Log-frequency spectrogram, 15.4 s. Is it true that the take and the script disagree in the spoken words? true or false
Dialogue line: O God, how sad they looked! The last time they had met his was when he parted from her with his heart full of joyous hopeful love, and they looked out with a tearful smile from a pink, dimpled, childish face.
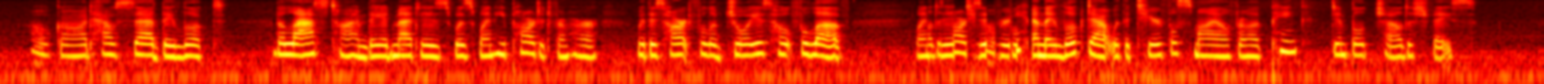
true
